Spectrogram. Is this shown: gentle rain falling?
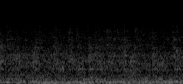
yes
